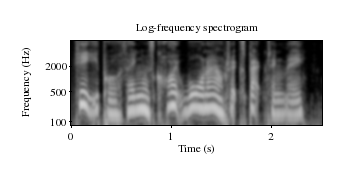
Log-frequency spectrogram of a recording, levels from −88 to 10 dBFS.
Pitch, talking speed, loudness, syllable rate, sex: 185 Hz, 215 wpm, -19 LUFS, 5.4 syllables/s, female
